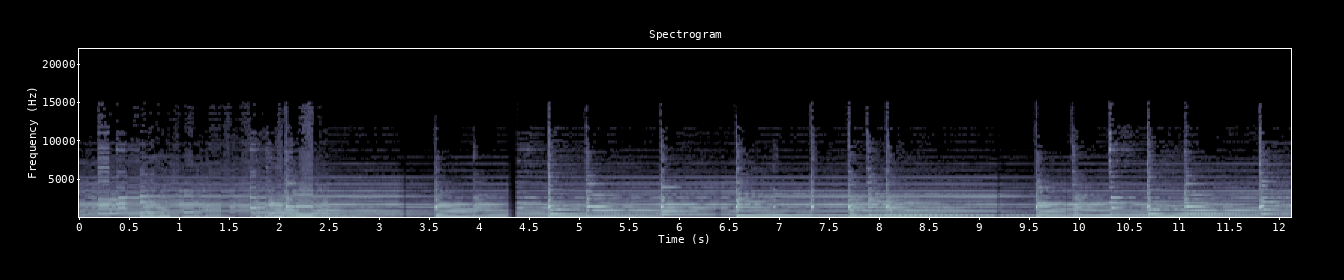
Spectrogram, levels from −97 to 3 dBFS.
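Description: From 0.01 to 2.48 s the sound has robotic sound from repeated short buffers throughout: a rigid, metallic buzz at 188 Hz, likely from the last 5.3 ms or so being replayed while newer audio is skipped. A spectrogram shows evenly spaced horizontal harmonics locked at that pitch.

At 3.23 to 3.28 s comes the first short concealed packet loss, with about 20 ms missing and a 22 ms fill continuing the preceding sound before blending back. It is heard as a brief smear. Similar patches follow at 6.36 to 6.42 s (40 ms missing, 43 ms fill), 9.16 to 9.23 s (20 ms missing) and 9.86 to 9.89 s (20 ms missing, only a 12 ms fill), each a brief smear or wobble.

Between them, at 4.28 to 4.38 s, a burst of packet loss drops about 80 ms. An 86 ms concealment holds the last sound and fades it, so it becomes a decaying buzz or hiss, and the audio then resumes further on. The waveform shows a tapering envelope, and the spectrogram shows smeared, fading bands before a clean restart.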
